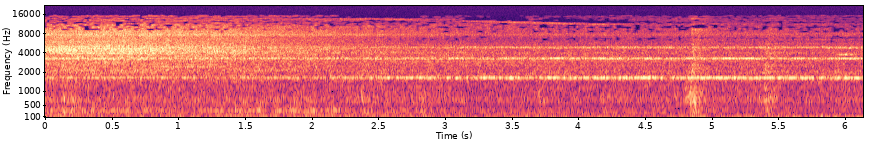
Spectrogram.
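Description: Echigo TOKImeki Railway ET127-series electric train approaching slowly, its wheels rumbling low on the rails under a steady high whine. A couple of faint clicks come about five seconds in.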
